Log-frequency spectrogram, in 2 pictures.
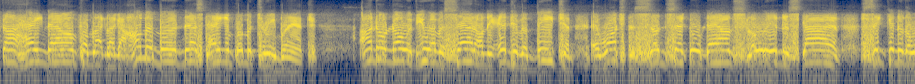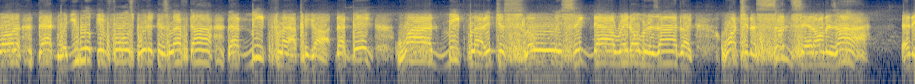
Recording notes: Listener phone calls.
